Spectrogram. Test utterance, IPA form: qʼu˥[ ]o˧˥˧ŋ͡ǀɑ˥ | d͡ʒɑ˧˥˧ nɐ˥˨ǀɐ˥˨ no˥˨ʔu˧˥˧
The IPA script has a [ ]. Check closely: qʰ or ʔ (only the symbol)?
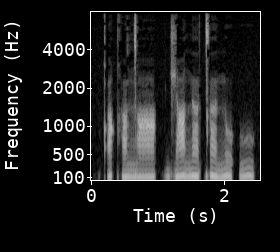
qʰ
